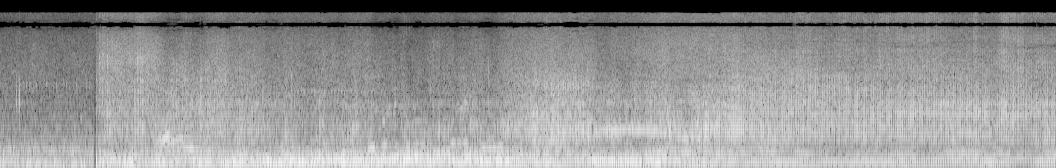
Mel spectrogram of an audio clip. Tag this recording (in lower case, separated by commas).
speech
